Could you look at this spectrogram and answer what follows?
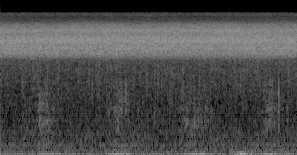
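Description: Loud cicadas near Orere Point in New Zealand give a continuous high-pitched shrill drone that stays constant, with faint low rustling or footsteps underneath.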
